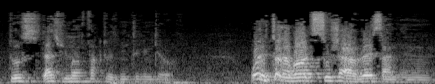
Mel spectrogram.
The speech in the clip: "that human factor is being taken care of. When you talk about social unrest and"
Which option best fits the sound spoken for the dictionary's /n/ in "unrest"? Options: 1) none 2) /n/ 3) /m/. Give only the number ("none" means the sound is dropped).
1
